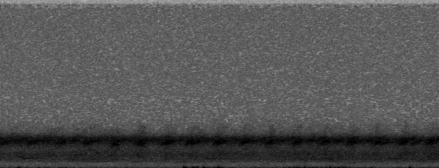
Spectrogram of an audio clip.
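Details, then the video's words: Evening frog chorus in rainy countryside, early night: many frogs merge into a steady, shimmering high-pitched trill with quick rhythmic pulses, over soft irregular low knocks and thumps. "비 시골 저녁 개구리 소쩍새 rainy countryside frog bird in early night"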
